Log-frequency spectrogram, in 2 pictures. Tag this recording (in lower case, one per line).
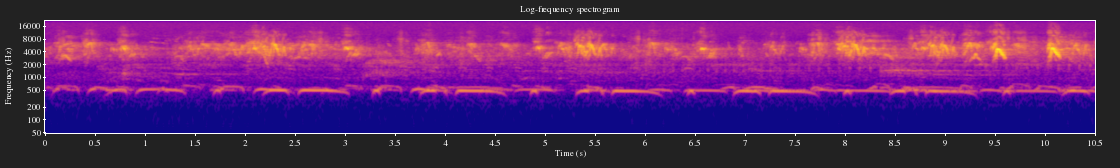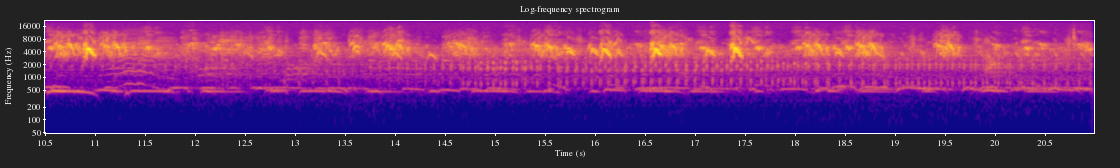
animal
bird
wild animals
